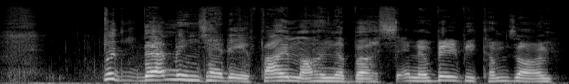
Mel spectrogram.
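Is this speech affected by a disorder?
Yes: cerebral palsy; says cannot do voices.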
